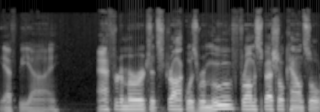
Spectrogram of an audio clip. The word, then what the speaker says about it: Strzok: And I think it's going to get a lot worse for them on this issue of Peter Strzok, as I found out that's how we say his name.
